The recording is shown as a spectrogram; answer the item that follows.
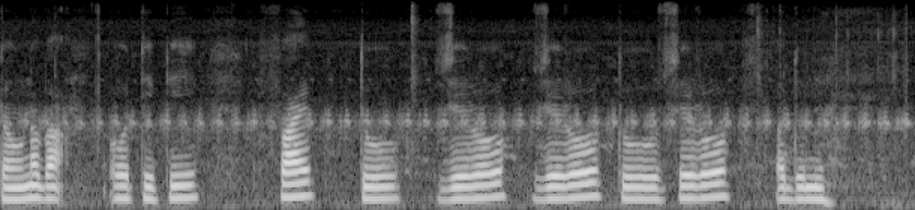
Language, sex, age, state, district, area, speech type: Manipuri, male, 30-45, Manipur, Kangpokpi, urban, read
